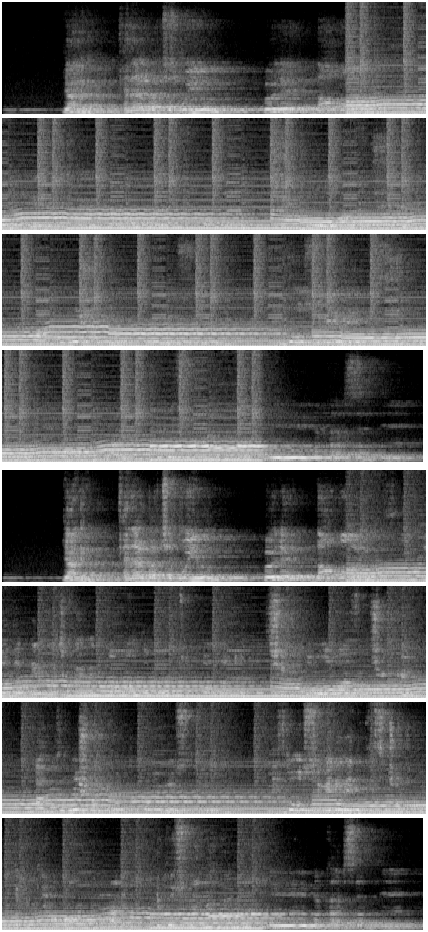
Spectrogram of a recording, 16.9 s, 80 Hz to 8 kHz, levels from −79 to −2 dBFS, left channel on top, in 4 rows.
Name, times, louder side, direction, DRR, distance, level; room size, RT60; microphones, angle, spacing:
voice 1, 0.6-2.2 2.6-8.4 8.8-10.7 11.2-16.8, right 1 dB, 75° right, 2 dB, 5.2 m, -22 dB
sound 1, 3.4-15.3, left 2 dB, 50° left, 1.7 m, -18 dB
29.0 x 24.5 x 5.9 m, 2.4 s
head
